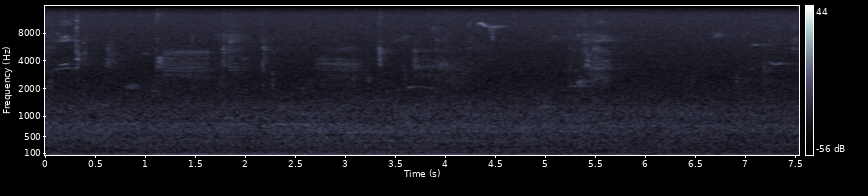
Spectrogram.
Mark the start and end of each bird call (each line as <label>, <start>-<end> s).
Common Grackle (Quiscalus quiscula), 0.0-0.6 s
Red-winged Blackbird (Agelaius phoeniceus), 0.0-7.5 s
unidentified bird, 4.2-4.7 s
Common Grackle (Quiscalus quiscula), 4.9-6.1 s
